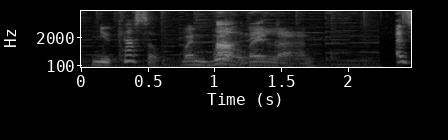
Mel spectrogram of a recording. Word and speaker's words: Newcastle: before finishing up in an Newcastle or as the people from the city itself say Newcastle when will they learn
